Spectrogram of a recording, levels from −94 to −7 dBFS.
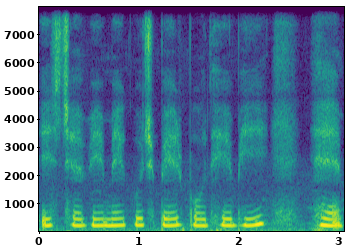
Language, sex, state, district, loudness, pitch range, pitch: Hindi, female, Assam, Kamrup Metropolitan, -15 LUFS, 235-245 Hz, 235 Hz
